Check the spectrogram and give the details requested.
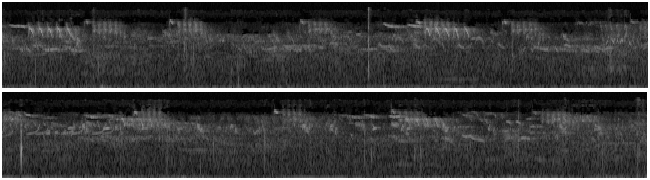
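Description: Several songbirds singing and calling in a rapid string of chirps and trills, over a faint steady low rumble.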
